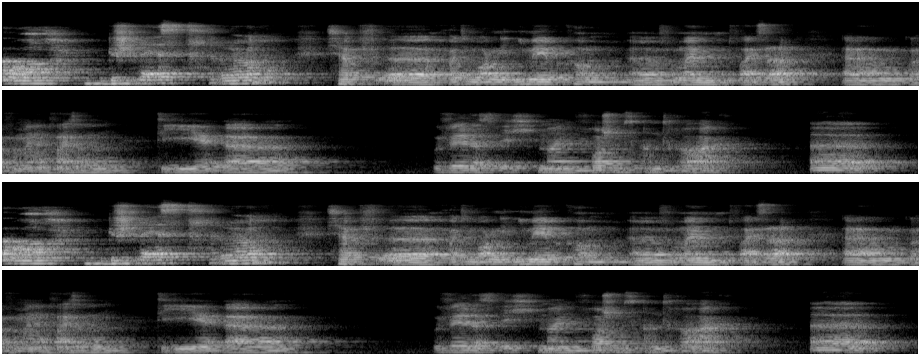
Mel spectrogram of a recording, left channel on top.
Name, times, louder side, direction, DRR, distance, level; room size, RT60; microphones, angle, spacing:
voice 1, 0.0-10.3 10.7-12.1 13.5-16.4 17.2-17.9, equal, 10° left, -3 dB, 0.4 m, -23 dB
3.2 x 2.2 x 2.6 m, 1.4 s
head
